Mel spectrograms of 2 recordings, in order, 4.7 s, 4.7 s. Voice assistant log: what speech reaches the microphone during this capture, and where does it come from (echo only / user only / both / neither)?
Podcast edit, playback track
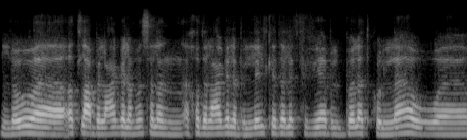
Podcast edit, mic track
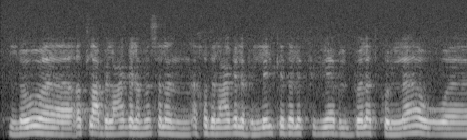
echo only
